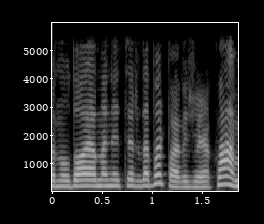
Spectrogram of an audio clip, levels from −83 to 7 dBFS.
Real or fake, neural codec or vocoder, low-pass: fake; codec, 16 kHz, 2 kbps, FreqCodec, larger model; 5.4 kHz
